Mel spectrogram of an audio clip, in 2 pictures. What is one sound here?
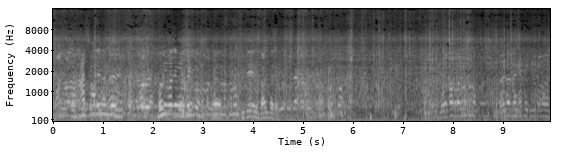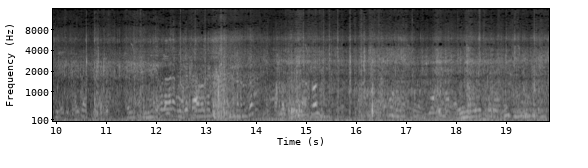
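Water splashes as fish thrash in a net.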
